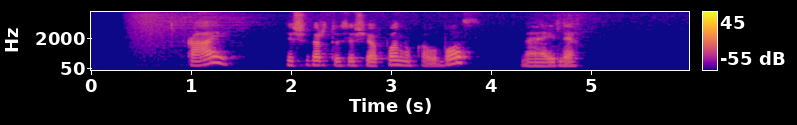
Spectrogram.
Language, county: Lithuanian, Vilnius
